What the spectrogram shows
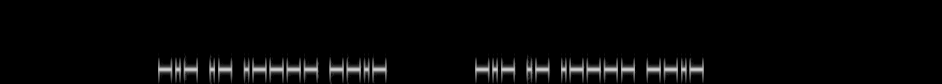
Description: Morse code, heard as a keyed tone, about 27 wpm, 700 Hz. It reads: KA1Q KA1Q
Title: USA Call Signs - 4 Characters - Repeated 2x - 28wpm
